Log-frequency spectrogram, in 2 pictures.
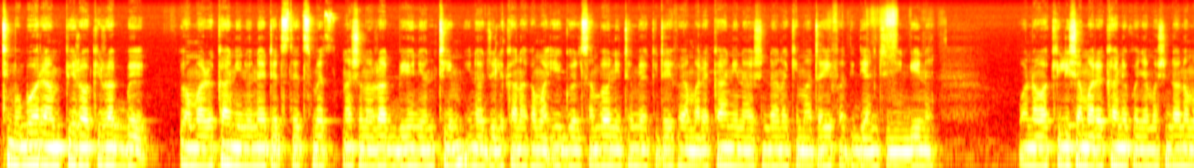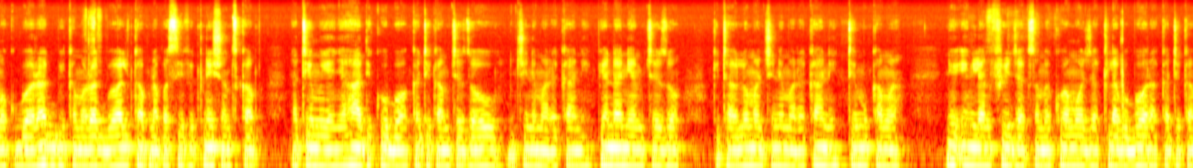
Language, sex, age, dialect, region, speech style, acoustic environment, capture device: Swahili, male, 18-24, Kenya - Nairobi Sheng-influenced, Kenya, relaxed, silence; nature, desktop / Windows / Chrome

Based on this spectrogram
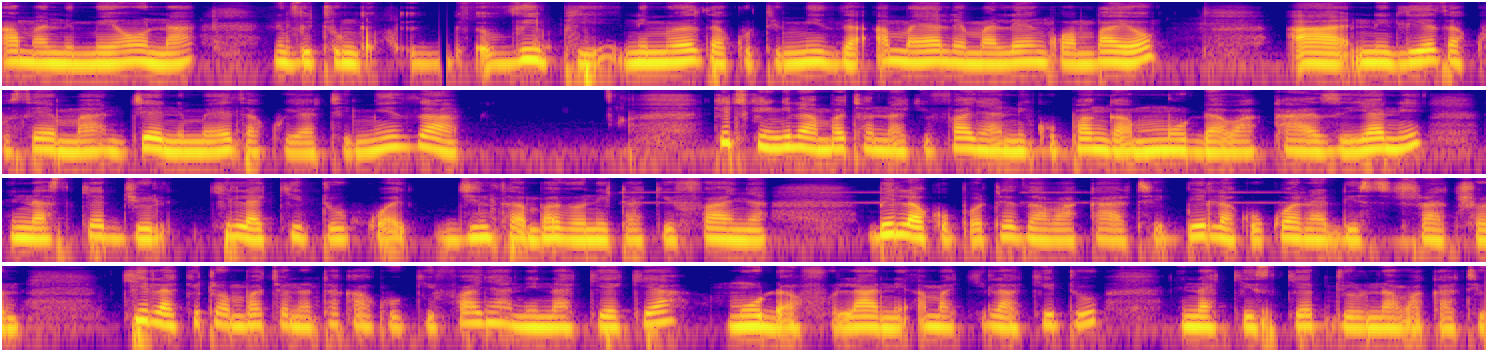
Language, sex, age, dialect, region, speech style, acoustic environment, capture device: Swahili, female, 25-34, Kenya - Nairobi Sheng-influenced, Kenya, happy; relaxed; excited; focused, nature, mobile / Linux / Chrome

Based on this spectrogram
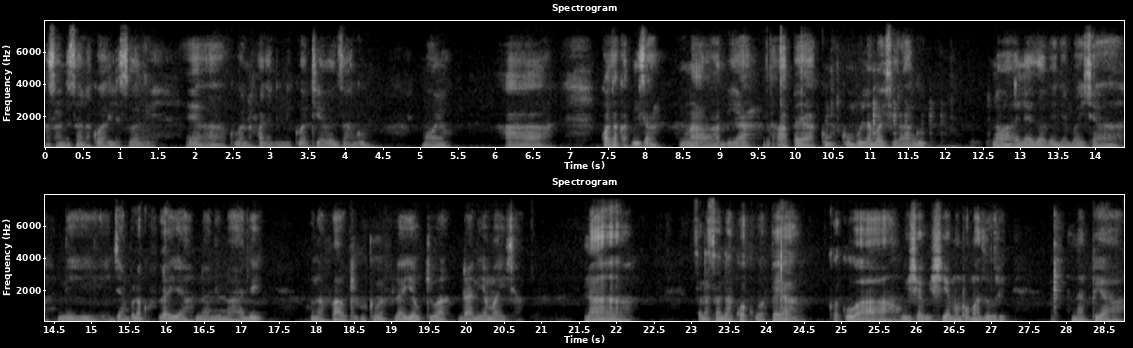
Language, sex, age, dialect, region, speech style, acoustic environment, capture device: Swahili, male, 25-34, Kenya - Nairobi Sheng-influenced, Kenya, relaxed, silence; nature, mobile / Linux / Chrome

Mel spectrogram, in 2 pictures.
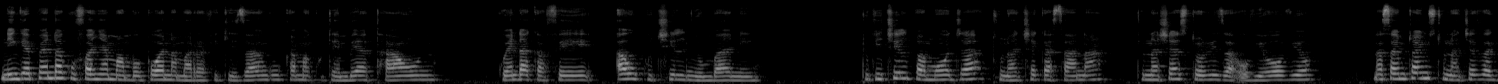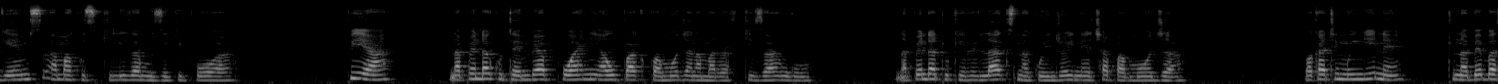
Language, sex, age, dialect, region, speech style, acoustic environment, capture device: Swahili, female, 18-24, Kenya - Nairobi Sheng-influenced, Kenya, relaxed; focused, silence; nature; appliances, desktop / Windows / Chrome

